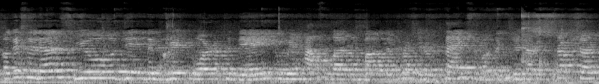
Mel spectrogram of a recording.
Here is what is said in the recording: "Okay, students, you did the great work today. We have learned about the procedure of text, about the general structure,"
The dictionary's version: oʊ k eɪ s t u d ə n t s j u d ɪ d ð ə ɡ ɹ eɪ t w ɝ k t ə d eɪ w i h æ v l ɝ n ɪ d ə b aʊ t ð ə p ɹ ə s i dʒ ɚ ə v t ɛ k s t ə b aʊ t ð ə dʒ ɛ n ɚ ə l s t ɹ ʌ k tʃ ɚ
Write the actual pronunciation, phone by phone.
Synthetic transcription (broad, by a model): oʊ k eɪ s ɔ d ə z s j u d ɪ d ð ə ɡ ɹ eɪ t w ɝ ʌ t ə d eɪ w i h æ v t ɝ l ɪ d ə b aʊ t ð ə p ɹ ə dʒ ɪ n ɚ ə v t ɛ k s ə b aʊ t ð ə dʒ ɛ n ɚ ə n s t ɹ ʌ k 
